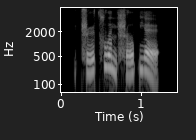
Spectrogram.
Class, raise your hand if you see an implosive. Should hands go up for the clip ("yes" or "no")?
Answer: no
